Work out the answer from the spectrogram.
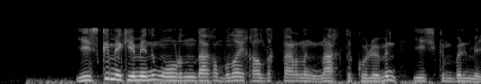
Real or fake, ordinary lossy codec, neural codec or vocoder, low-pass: real; none; none; 5.4 kHz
